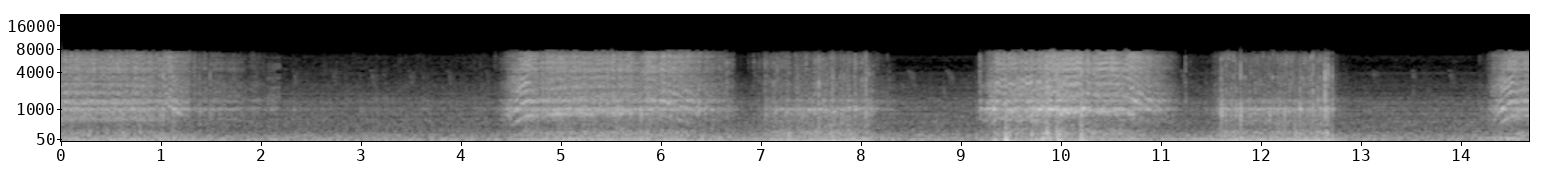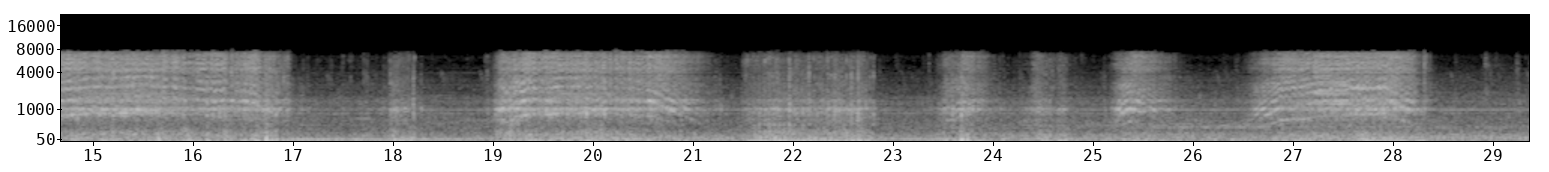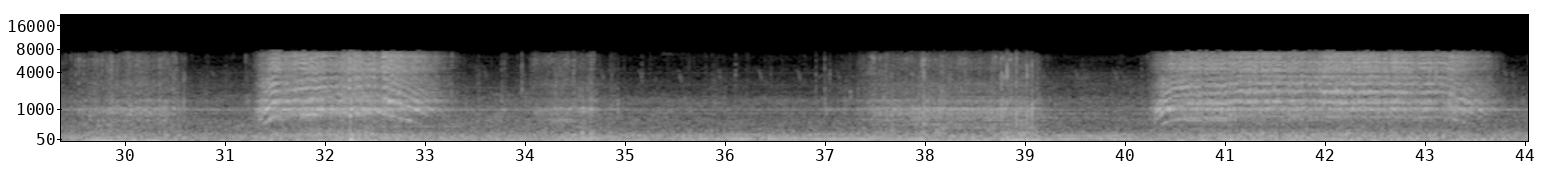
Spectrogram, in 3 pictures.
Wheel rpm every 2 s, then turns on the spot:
140, 20, 130, 60, 50, 120, 20, 130, 90, 60, 100, 30, 20, 90, 40, 50, 80, 10, 10, 30, 110, 130.
6-8 12-14 16-18 28-30 34-40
